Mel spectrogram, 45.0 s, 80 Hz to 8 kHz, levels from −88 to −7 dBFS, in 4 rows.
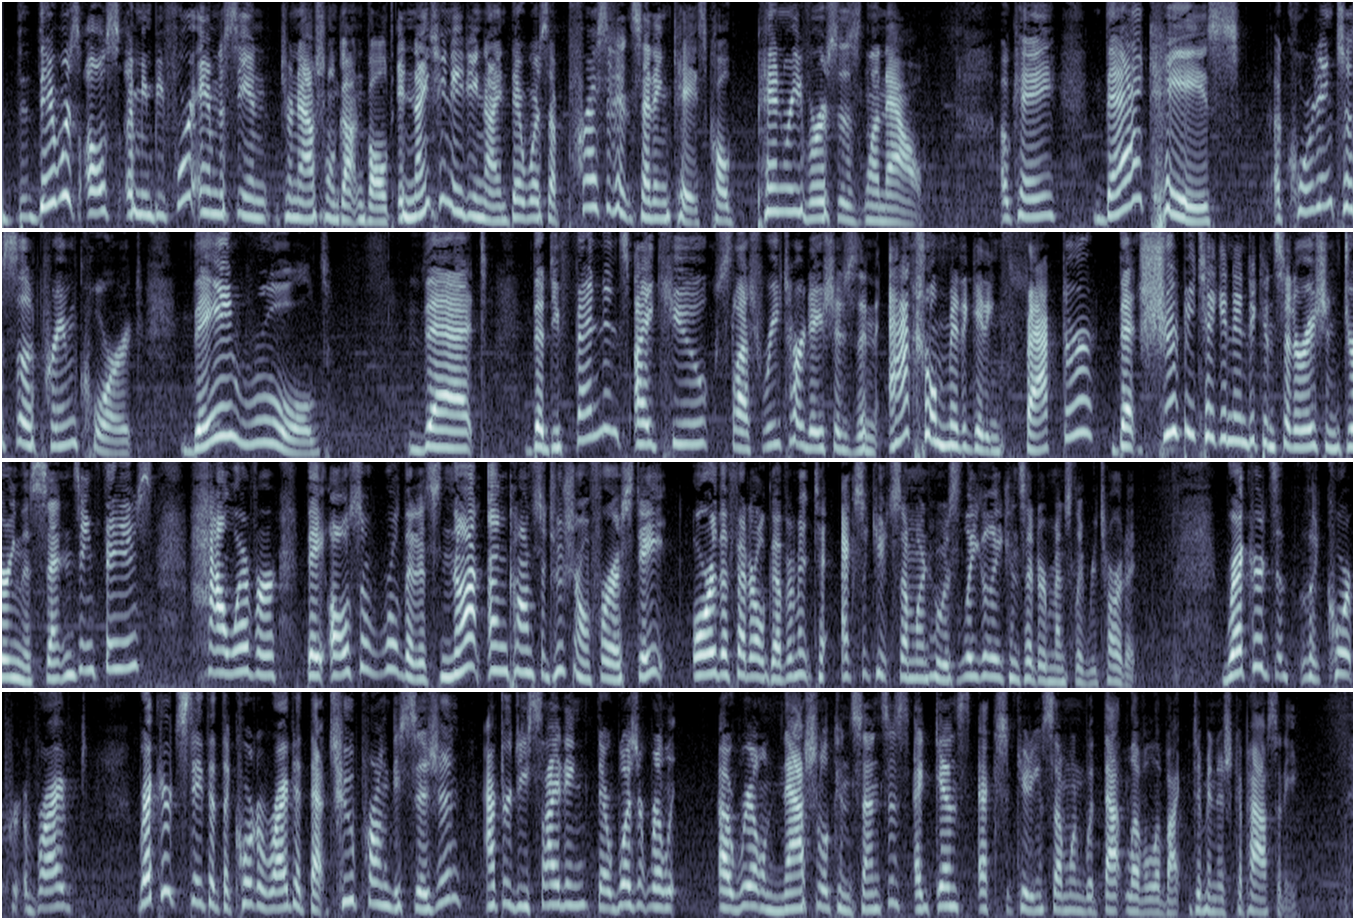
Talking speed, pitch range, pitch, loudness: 145 wpm, 210-280 Hz, 240 Hz, -24 LUFS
